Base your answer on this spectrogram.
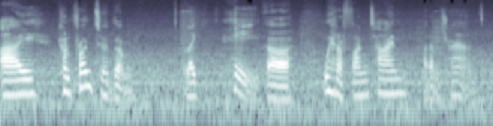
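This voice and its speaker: A woman with a fairly low pitch speaks at a very slow pace, with ordinary pitch variation and long, frequent pauses. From Thailand, Chiang Mai. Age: 20s. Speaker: interviewee, transgender woman. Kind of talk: interview.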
